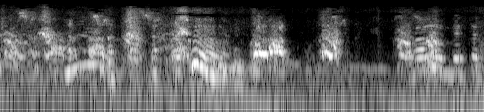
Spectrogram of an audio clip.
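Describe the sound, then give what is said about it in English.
Geese shriek and honk in pain as workers tear out their feathers and down, harsh overlapping cries rising and falling in rapid bursts, loud and continuous throughout with no pause. “The workers seem deaf to the screams of pain of the geese.”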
